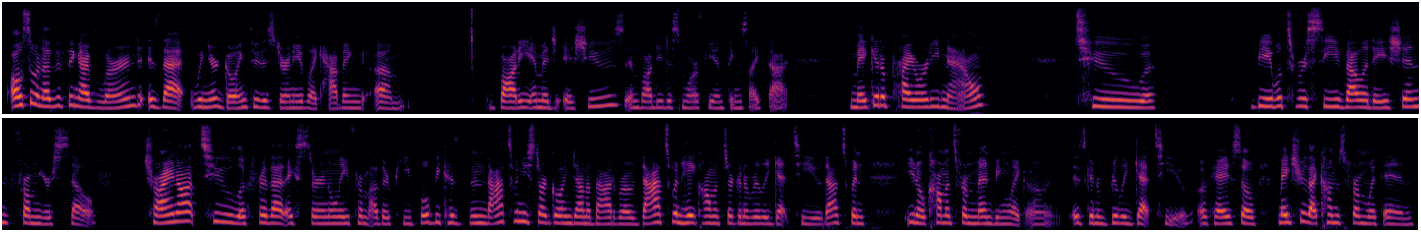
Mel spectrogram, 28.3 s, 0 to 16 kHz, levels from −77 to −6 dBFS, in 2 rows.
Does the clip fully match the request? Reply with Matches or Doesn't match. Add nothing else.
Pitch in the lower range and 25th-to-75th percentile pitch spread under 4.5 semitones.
Doesn't match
